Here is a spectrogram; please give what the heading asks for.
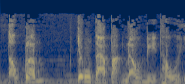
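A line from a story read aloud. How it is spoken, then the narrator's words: Angry roar. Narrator (Vietnamese): Song quái cả giận quát lớn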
